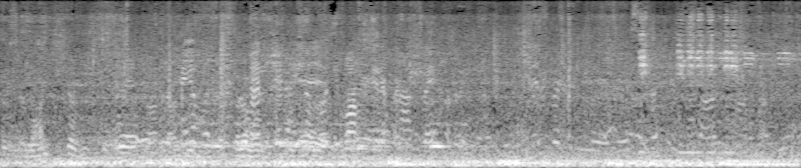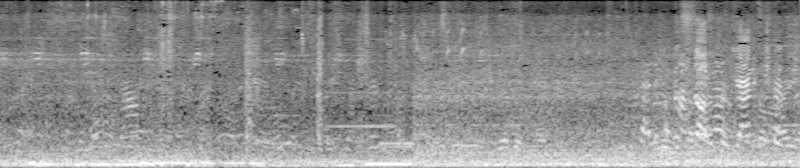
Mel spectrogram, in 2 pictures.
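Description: A woman speaks calmly to a group of men.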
